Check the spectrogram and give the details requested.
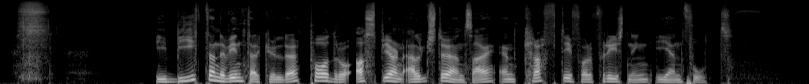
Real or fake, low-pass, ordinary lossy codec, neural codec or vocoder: real; none; none; none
